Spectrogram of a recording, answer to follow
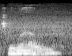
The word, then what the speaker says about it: Joelle: So this is Joelle. Is that how you say it? Joelle? Yeah, that's right.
